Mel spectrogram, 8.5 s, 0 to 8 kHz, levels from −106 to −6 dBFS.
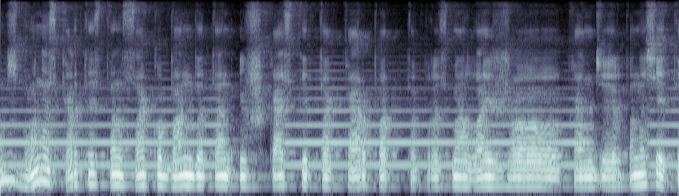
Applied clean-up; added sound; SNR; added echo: none; Brass instrument; 10 dB; reverberation time 0.7 s.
